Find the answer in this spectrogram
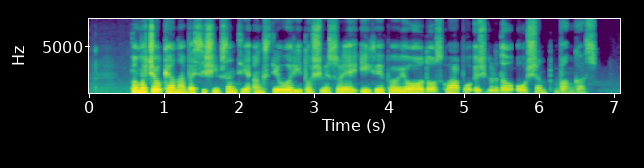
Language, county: Lithuanian, Marijampolė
